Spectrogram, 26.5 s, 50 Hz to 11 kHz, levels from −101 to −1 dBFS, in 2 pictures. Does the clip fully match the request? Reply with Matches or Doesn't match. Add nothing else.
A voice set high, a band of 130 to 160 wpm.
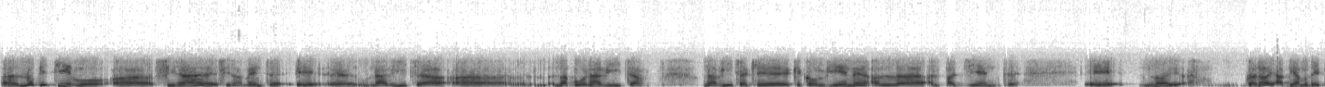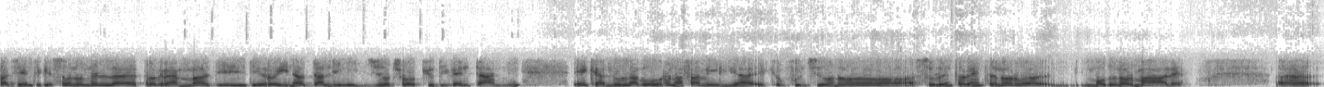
Doesn't match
